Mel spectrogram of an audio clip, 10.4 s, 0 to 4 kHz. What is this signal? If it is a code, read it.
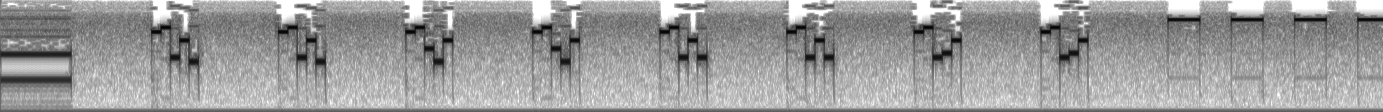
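Five-tone selective call (ZVEI), heard as quick runs of five tones, tones of about 70 ms. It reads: 89261 89261 89416 89416 89262 89262 89236 89236
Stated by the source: ZVEI five-tone selective call received on SDR.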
